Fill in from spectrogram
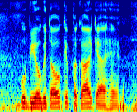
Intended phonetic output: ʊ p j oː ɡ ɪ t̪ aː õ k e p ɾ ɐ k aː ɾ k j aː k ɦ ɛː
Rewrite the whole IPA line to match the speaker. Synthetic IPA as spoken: ʊ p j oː ɡ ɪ t̪ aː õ k e p ɾ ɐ k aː ɾ k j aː ɦ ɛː

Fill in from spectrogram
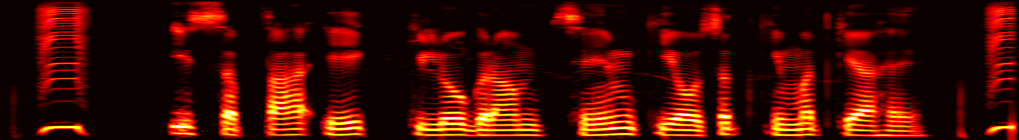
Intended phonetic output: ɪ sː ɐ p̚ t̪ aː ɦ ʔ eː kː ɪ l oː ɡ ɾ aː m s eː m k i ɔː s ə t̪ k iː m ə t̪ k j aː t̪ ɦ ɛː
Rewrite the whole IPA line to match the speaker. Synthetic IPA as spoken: ɪ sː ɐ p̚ t̪ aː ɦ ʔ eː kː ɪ l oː ɡ ɾ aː m s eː m k i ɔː s ə t̪ k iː m ə t̪ k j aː ɦ ɛː

